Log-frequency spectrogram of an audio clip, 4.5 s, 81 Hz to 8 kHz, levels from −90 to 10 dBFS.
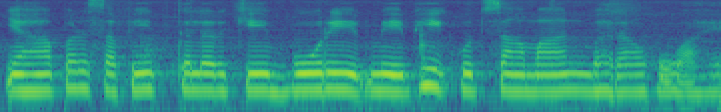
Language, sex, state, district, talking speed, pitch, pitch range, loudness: Hindi, female, Madhya Pradesh, Dhar, 170 wpm, 195 Hz, 190-200 Hz, -14 LUFS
